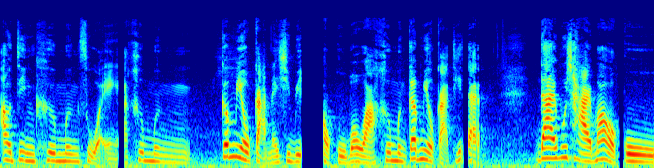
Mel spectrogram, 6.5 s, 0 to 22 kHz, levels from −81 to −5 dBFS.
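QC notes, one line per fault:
1.18–1.25, 3.01–3.24, 4.61–4.81 and 6.19–6.24 s, AAC frame loss with muting: soft-edged dropouts of 70, 230, 120 (scattered, longest gap about 70 ms) and 50 ms. The decoder zeroes the lost frames, and the overlapping windows fade out and back in. The frame size points to ~10 ms low-delay AAC, likely.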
